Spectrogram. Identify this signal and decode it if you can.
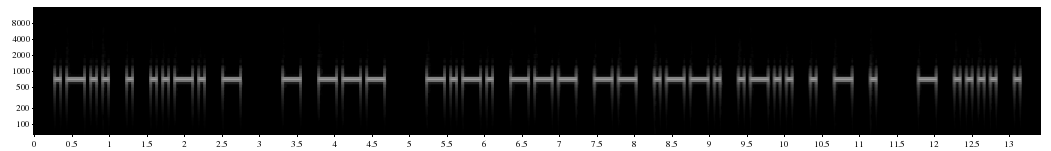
Morse code, heard as a keyed tone, about 15 wpm, 700 Hz. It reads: LEFT TO COMPLETE THE
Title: Sentences from Top 1000 Words - Review Part 6 - 15wpm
